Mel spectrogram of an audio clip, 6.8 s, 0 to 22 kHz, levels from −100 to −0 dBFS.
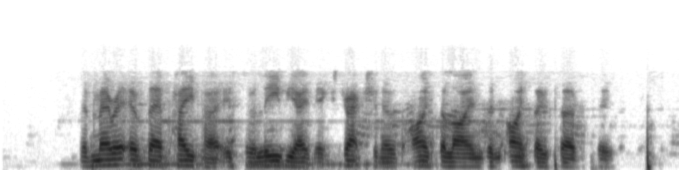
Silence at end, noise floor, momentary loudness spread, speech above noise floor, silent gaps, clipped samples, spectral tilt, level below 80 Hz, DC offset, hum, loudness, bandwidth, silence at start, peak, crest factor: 0.25 s; -81 dBFS; 14 LU; 62 dB; none; under 0.1%; -8.5 dB/octave; -46 dBFS; under 0.1%; none; -19 LUFS; 4 kHz; 0.8 s; -2 dBFS; 16 dB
